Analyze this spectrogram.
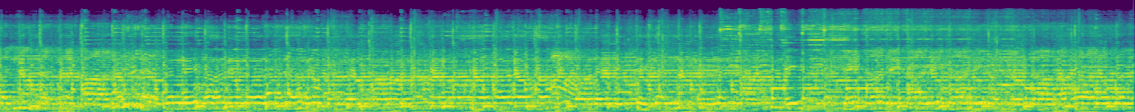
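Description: Kerala Kuthiyottam dance music: drums keeping a steady beat under a sustained melody, continuing without a break.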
